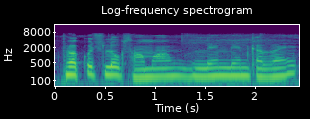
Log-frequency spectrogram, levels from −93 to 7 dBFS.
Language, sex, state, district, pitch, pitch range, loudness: Hindi, male, Madhya Pradesh, Bhopal, 160 Hz, 150-175 Hz, -19 LUFS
